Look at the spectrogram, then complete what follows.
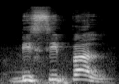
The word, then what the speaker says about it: disciple: तो यहाँ भी सी साइलेंट है असेंड में। आगे देखिए DISCIPLE, डिसिपल, डिसिपल होता है शिष्य, यहां पे भी सी साइलेंट है।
